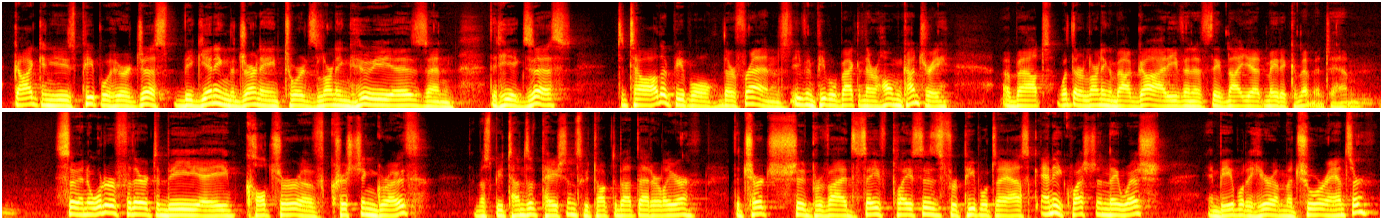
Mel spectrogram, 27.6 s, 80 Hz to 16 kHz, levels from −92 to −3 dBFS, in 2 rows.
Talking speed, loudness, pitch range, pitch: 200 wpm, -16 LUFS, 140-165 Hz, 150 Hz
